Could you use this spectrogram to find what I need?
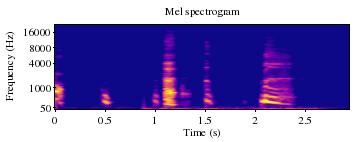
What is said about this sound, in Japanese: かーやっべー、画面揺れちゃうくらいの爆音ゲップでした。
